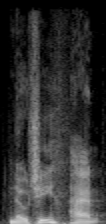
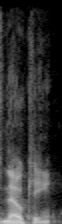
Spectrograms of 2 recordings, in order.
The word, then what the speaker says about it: gnocchi: Nikki, how would you really pronounce that one? Nochi? Nochi. Oh, Nochi. Stop. Fire. Stop. Noki? You said it like four times, and you still haven't said it right. It's Noki.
